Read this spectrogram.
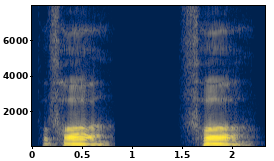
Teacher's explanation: ਹੈ ਇਹਦੇ ਵਿੱਚ ਆਪਾਂ ਦੋਵੇਂ ਬੁੱਲਾਂ ਨੂੰ ਜੁੜਨ ਨਹੀਂ ਦੇਣਾ ਹੈ। ਇਹਦੀ ਆਵਾਜ਼ ਕੱਢਣ ਵਾਸਤੇ ਜੋ ਉੱਪਰਲੇ ਦੰਦ ਹਨ ਹੇਠਲੇ ਵਾਲੇ ਬੁੱਲਾਂ ਦੇ ਨਾਲ ਲੱਗਣਗੇ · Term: ਫਫੇ ਪੈਰ ਬਿੰਦੀ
